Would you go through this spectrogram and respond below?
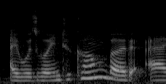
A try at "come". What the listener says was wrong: Come, no come. Come. Come. Come. Come. Come. No se dice com. Com is www.vausis.com, for example, which is our special website. Com is com, pero el verbo venir se pronuncia come. Bajando una vez más la mandíbula.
